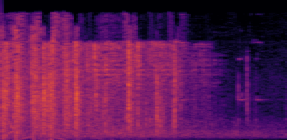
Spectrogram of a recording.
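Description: Rapid automatic gunfire in the ARC Raiders video game hits armored practice dummies, a loud close burst of quick repeated shots that fades out within about a second.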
